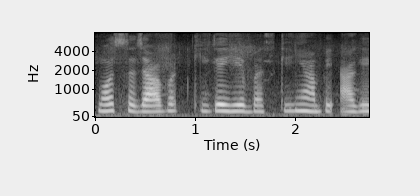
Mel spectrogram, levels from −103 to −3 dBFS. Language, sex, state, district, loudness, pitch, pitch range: Hindi, female, Jharkhand, Sahebganj, -28 LUFS, 225 Hz, 215-230 Hz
